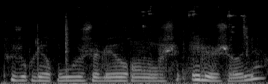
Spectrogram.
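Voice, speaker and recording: A woman explaining a craft project step by step while she works, hesitant, with many pauses and restarts. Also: lowish voice, fairly even intonation, mellow, a little hiss or hum. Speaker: crafting tutorial presenter.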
